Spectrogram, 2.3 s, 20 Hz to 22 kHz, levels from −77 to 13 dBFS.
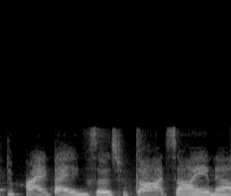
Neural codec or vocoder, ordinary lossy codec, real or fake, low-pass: codec, 16 kHz, 0.5 kbps, X-Codec, HuBERT features, trained on balanced general audio; none; fake; none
